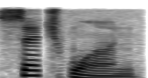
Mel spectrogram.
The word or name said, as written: Szechuan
